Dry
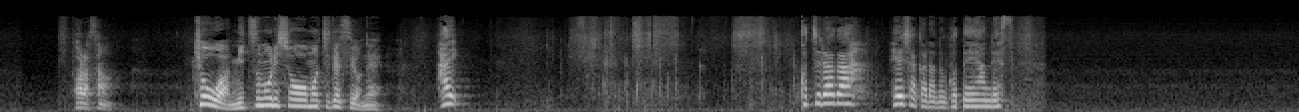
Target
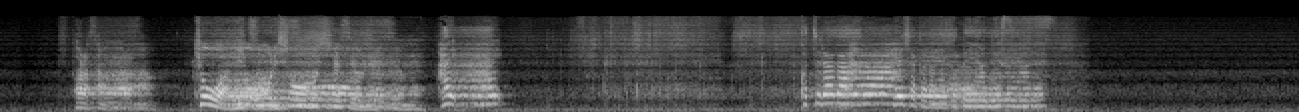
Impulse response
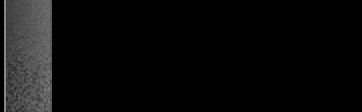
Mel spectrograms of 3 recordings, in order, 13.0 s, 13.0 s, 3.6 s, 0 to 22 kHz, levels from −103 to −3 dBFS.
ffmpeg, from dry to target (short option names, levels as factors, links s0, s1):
-filter_complex "[0:a]aecho=1:1:1.4:0.62[s0];[1:a]atrim=start_sample=2205[s1];[s0][s1]afir=irnorm=-1:irlink=0,volume=1.12"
